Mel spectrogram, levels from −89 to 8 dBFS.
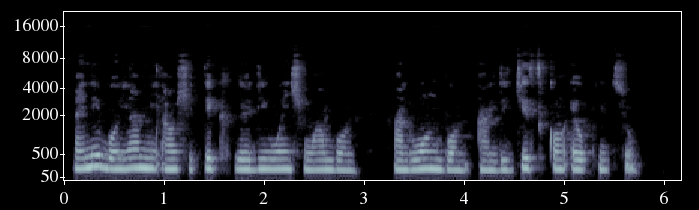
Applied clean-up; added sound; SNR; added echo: none; none; none; none.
